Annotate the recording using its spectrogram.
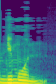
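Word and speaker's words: pneumono: हैं जैसे नेम और निमोन निमोनो। तो नेम नेमो निमोनो ये जो टर्म है यहां पी है बट पी साइलेंट है और ये भी क्या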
